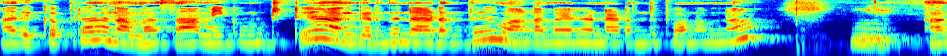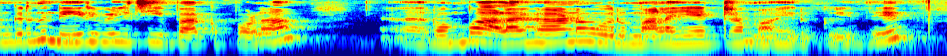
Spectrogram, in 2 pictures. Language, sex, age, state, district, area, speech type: Tamil, female, 45-60, Tamil Nadu, Coimbatore, urban, spontaneous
